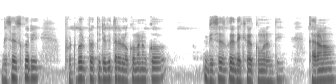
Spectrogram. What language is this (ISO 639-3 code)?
ori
